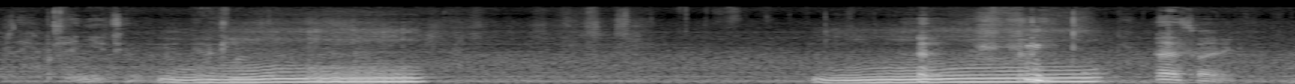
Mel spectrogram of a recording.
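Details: Sleeping bulldog snoring loudly indoors: two long, droning, tonal snores of about two seconds each, pitch rising slightly through each breath, separated by a few seconds of quiet, with a brief faint rustle near the end.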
